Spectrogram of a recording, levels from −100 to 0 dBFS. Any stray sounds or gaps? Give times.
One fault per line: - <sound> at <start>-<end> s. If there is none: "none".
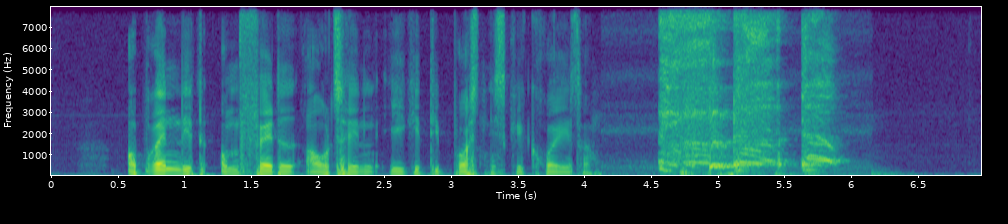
- cough at 4.5-6.1 s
